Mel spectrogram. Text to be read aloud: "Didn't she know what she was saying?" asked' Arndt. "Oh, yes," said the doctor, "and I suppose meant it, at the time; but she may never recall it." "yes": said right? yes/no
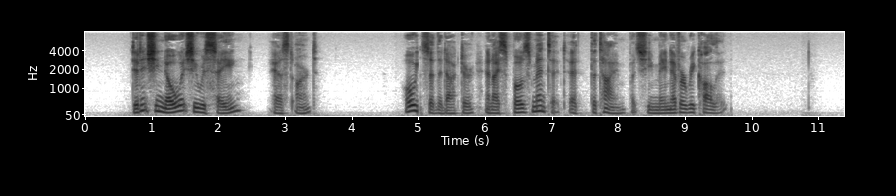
no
